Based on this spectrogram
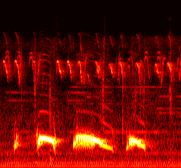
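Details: Spotted dove, a local tekukur kept in a collection in Timika, Papua, sings a clear three-note coo: a short opening note, a long, slightly falling coo and a short final note. Faint high chirps of small birds behind.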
